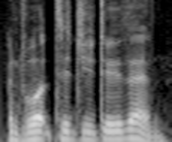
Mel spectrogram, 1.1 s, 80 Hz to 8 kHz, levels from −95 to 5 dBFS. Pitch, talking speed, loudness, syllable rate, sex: 110 Hz, 315 wpm, -18 LUFS, 5.7 syllables/s, male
